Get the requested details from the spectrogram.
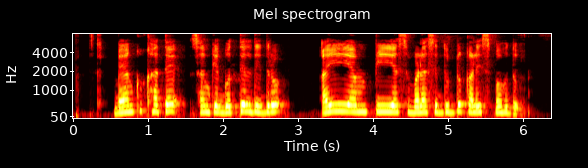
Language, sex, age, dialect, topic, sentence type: Kannada, female, 46-50, Coastal/Dakshin, banking, statement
